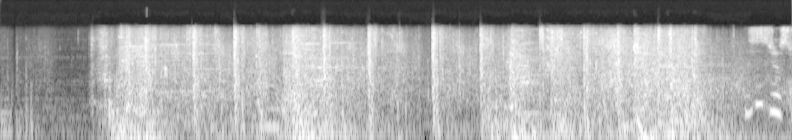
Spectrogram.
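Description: A shield strikes and clangs repeatedly in a video game.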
